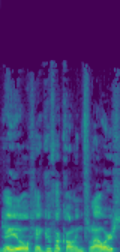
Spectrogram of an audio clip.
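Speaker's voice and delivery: put-on Southern accent. Imitating the answering-service message at Flowers, heavy-accent Flowers phone message. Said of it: "has a heavy accent".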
